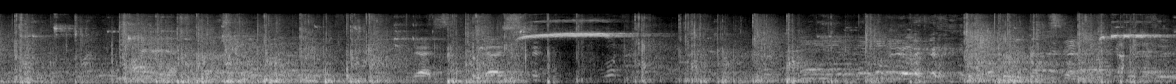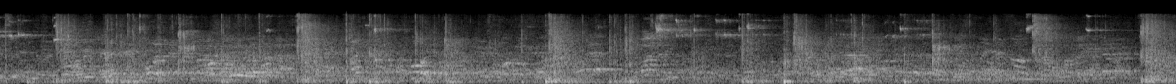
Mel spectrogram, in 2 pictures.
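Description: Volleyballs thud and smack loudly, echoing in a large hall.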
